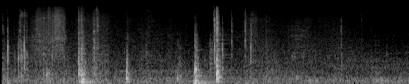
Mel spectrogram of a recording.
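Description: Clicks and knocks of a camera being handled and moved about inside a parked car, over a faint steady background; the loudest knock comes about one second in and two more close together around two seconds in.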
